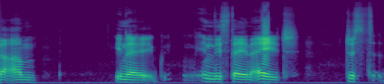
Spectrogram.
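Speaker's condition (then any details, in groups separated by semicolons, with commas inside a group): Cerebral palsy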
